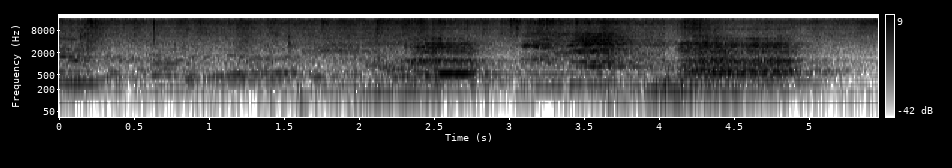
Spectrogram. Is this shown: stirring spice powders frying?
no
